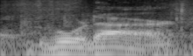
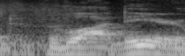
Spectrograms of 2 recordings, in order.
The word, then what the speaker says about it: voir dire: trial that we call voir dire. You hear that pronounced different ways. I think she said voir dire, which is French pronunciation, which is what it really is, but at least in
